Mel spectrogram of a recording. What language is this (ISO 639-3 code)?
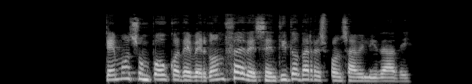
glg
